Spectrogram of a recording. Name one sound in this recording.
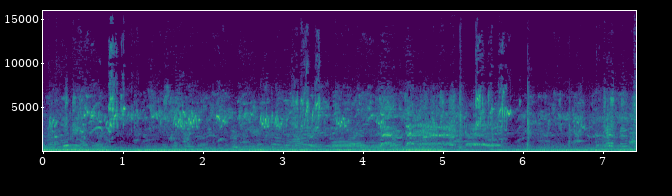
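Small parrots chirp and squawk close by, many at once.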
